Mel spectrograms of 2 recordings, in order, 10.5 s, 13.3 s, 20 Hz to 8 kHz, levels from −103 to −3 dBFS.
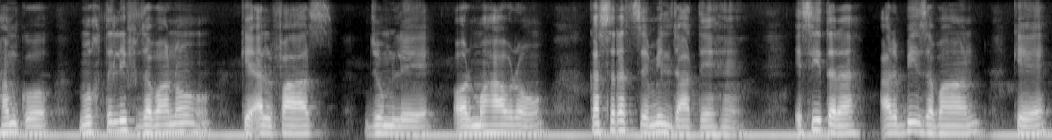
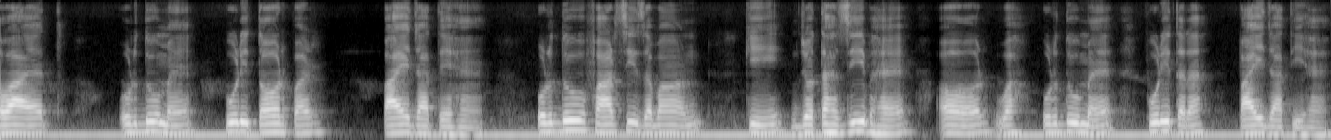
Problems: none marked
